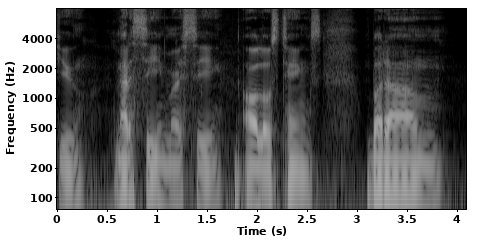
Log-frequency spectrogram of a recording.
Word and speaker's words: Mercii: know cool beans so my name is pronounced mercy medicine uh it's french for a thank you medicine mercy all those things but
